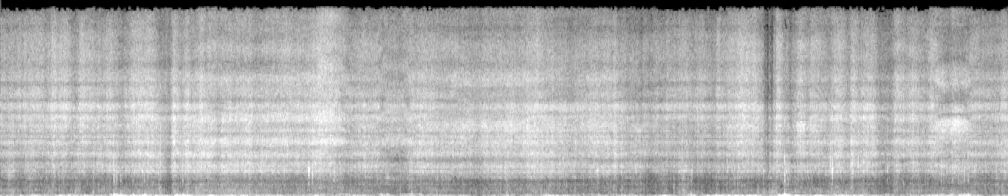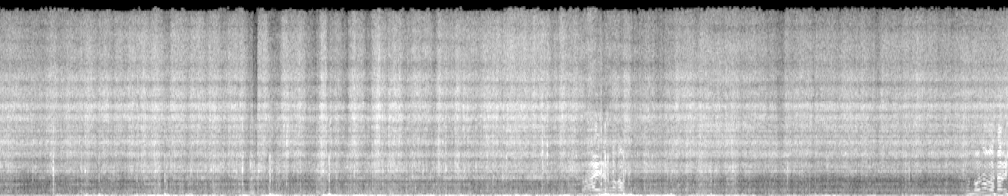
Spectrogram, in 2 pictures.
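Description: Wind rushing over the microphone and a plastic sled scraping over groomed snow on a fast downhill run: a steady rushing noise with heavy low buffeting that rises and falls.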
